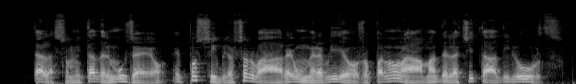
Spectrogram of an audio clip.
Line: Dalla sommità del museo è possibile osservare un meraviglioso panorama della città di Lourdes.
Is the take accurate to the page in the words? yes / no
yes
